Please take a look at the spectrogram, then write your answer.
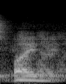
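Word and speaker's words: Spyder: The spelling is S-P-Y-D-E-R, right? That's how it's spelled, okay? It's Spider. So this is I don't know if it's a Filipino brand or a foreign brand.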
